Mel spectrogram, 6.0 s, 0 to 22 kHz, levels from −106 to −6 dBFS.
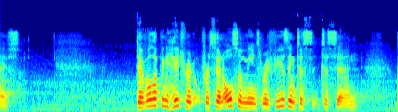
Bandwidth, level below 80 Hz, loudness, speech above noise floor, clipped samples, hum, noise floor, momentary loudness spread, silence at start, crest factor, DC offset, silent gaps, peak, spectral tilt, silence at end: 7.6 kHz; -68 dBFS; -27 LUFS; 30 dB; under 0.1%; none; -57 dBFS; 13 LU; 0 s; 22 dB; under 0.1%; none; -6 dBFS; -6.5 dB/octave; 0 s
